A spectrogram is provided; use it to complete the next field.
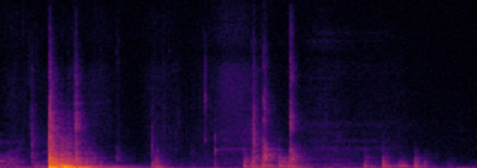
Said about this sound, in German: Mach mal die Tür zu.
